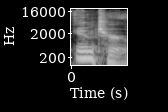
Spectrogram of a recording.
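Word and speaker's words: Inter: to use one and it's called enter with an i so i n t r I'll go ahead and press the enter key and that of course is spelled with an e on my keyboard but they sound the same okay now that we've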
